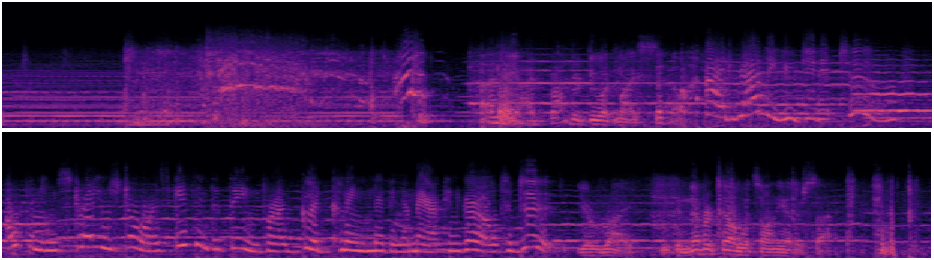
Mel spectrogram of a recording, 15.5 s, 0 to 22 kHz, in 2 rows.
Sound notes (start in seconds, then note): 1.6 screaming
